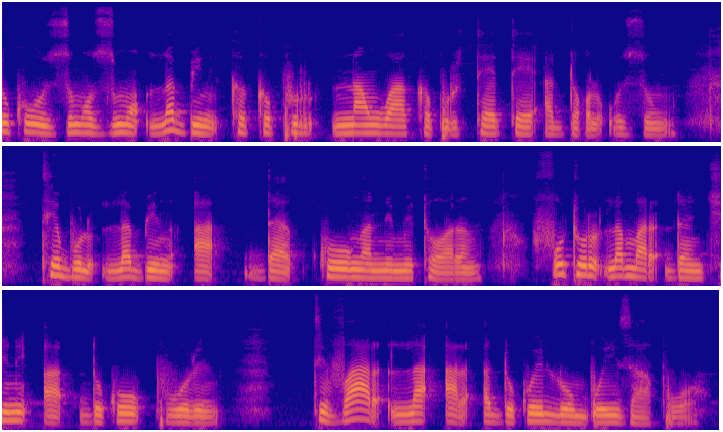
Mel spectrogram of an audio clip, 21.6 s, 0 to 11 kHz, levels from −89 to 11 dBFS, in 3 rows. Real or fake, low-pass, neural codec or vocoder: real; 9.9 kHz; none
